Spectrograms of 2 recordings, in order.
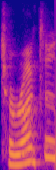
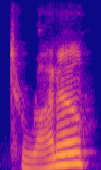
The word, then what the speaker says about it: Toronto: Pronounce the second T. Toronto. Toronto.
